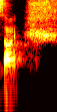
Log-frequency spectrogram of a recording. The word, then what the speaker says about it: psi: the y that we sorry it's not far right mispronounced it's PSI this one is PSI so um there is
